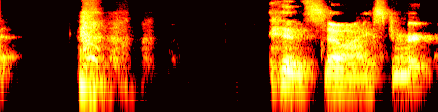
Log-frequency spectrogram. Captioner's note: laughs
